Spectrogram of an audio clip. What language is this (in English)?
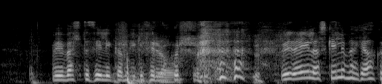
Icelandic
